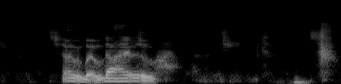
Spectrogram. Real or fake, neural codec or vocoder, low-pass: fake; codec, 16 kHz, 0.5 kbps, FreqCodec, larger model; 7.2 kHz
